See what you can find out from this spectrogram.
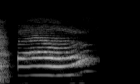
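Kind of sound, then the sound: animal, cat meowing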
